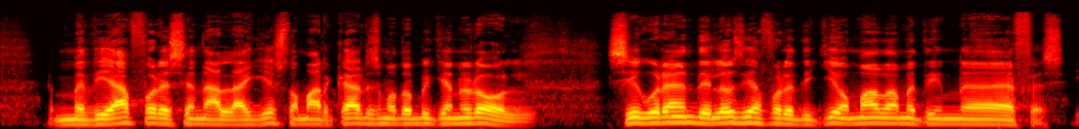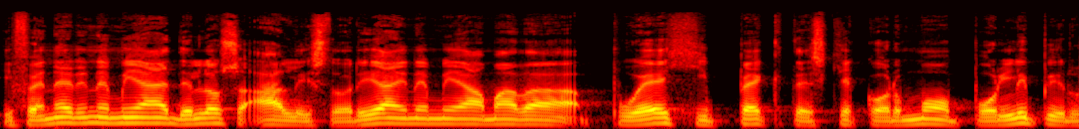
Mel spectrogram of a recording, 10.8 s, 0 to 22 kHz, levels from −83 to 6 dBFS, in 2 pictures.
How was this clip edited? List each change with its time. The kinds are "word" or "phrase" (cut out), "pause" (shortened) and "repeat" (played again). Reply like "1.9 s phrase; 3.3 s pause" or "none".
none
